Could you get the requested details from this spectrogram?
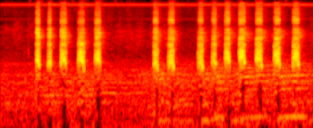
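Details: Baby budgies being hand-fed give two bursts of loud, rasping begging squawks, five then eight calls at a brisk pace, separated by a short quiet gap.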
